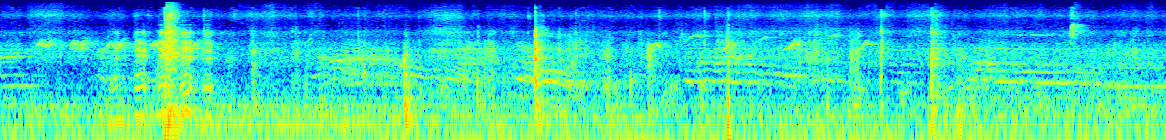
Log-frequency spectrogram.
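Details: On a farm, goats playing and eating give quavering bleats among sharp clicks and rustles, with faint voices in the background.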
